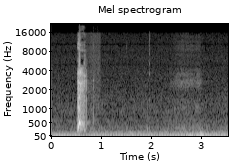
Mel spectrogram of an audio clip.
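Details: Hiccups at 3:04 A.M. after overeating at dinner, mouth closed or open (very loud ones with mouth open): a single loud, abrupt hiccup followed by quiet breathing against a low room hum; hiccup.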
